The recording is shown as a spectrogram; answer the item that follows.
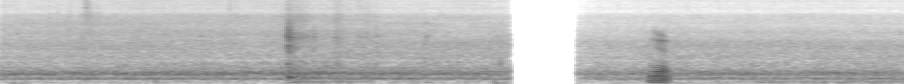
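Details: Dense colony of wild honey bees in a hive box, with a large population, makes a continuous full buzzing hum, broken by a short gap and a couple of knocks from handling.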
